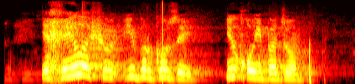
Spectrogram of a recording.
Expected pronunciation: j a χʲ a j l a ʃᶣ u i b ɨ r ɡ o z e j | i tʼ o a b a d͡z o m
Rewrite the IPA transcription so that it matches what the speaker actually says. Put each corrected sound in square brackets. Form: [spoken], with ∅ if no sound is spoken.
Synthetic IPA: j a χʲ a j l a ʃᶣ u i b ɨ r ɡ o z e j | i [qʼ] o [i] b a d͡z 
